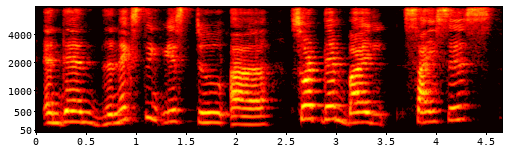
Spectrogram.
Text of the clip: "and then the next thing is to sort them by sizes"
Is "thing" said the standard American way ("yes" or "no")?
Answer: no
